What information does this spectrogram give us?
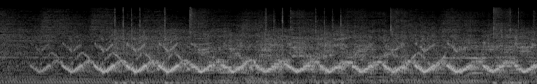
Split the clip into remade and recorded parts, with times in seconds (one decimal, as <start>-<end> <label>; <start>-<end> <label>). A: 0.0-1.9 recorded; 1.9-4.1 remade; 4.1-4.6 recorded; 4.6-5.4 remade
